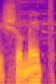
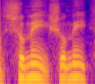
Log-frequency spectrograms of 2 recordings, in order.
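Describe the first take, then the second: First: Chaumette, ending in an audible "ette"; T sounded at the end. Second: Chaumet, pronounced "sho-may", a little higher; silent final T. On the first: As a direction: say Chaumette with a clearly sounded final T. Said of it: "ça va pas se prononcer comme ça". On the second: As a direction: say Chaumet ending on an open vowel, no T. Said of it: "ça se prononce comme ça? Non". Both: Real, not acted.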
